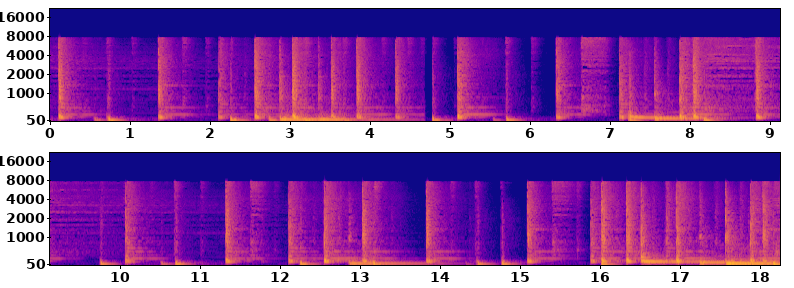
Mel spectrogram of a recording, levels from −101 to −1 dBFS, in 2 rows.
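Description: The music is dull and smeared from start to finish, with nothing above 7.7 kHz and a warbly, fizzy edge on sustained tones. That's likely AAC compression at a starved bitrate, with the signature of AAC-LC at something like 24 kbps. The encoder has chopped off the top end and quantised the remaining bands so coarsely that they smear and shimmer.

From 2.58 to 4.68 s there's a doubled audio track. A second full-band copy runs about half a second behind the original and a few dB quieter. It has no reverb tail or room colour, so it's a hard, slapback-style repeat, and it cuts in and out abruptly at those two points. The likely cause is the same audio being mixed in twice, either captured again over a slower path or left out of step by an edit.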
